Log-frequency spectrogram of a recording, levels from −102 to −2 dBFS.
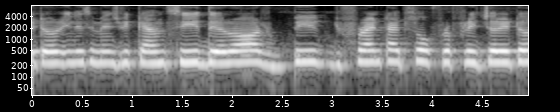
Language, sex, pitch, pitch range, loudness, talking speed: English, female, 250 Hz, 240-255 Hz, -14 LUFS, 145 wpm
